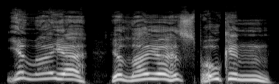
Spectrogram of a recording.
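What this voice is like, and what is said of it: Exalted, fervent crying voice. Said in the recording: “He cried in an exalted voice.”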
